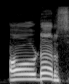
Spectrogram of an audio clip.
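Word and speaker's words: orders: Grace जी आर एस सी ई grace ऑर्डर्स ओ आर डी ई आर ऑर्डर्स यहां पे are silent रहता है।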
